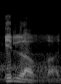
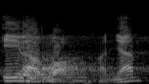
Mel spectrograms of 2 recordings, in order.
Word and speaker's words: illallah: i'rabnya kalimat la ilaha illallah. Jangan sampai di dalam illanya itu justru kita membacanya ilallah. Karena mungkin dari saking mudahnya kita membaca sehingga kita tak terpikir membaca illah menjadi ilah yang akhirnya berubah arti.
